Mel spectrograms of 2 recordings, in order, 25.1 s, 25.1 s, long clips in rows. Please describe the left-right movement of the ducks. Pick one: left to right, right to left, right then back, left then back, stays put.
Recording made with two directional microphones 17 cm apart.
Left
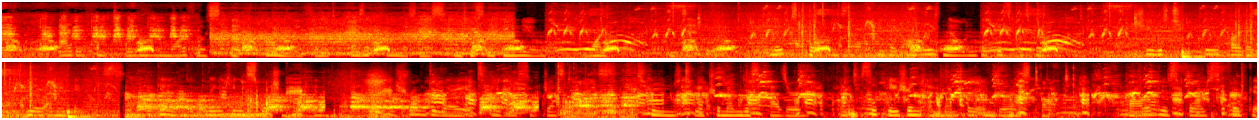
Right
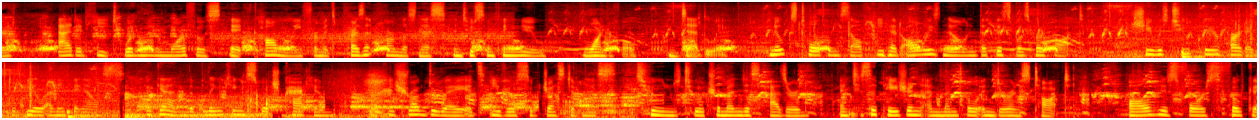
right then back.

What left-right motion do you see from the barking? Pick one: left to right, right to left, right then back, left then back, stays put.
left then back.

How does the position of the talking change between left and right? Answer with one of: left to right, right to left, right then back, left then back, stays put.
stays put.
